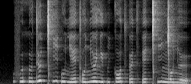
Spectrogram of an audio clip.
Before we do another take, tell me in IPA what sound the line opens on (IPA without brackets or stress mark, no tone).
f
